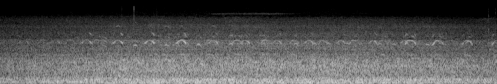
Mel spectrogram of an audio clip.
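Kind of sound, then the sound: bird, gulls calling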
